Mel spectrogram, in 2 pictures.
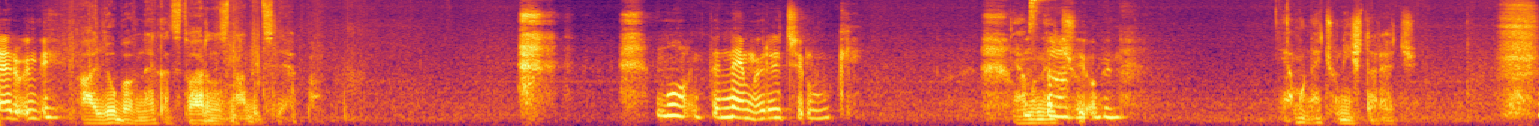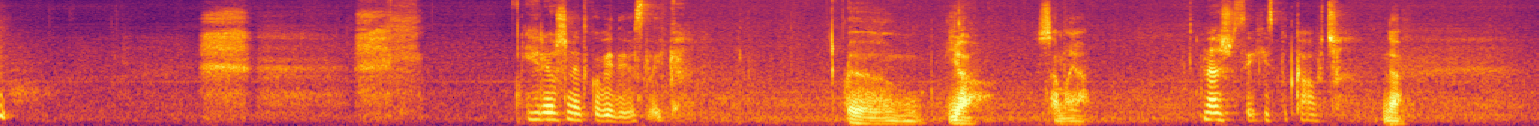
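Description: A young man speaks calmly and quietly close by.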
